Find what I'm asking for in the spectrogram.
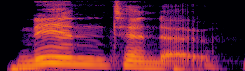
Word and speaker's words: Nintendo: Nintendo. You put the emphasis on the first syllable. Nintendo.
